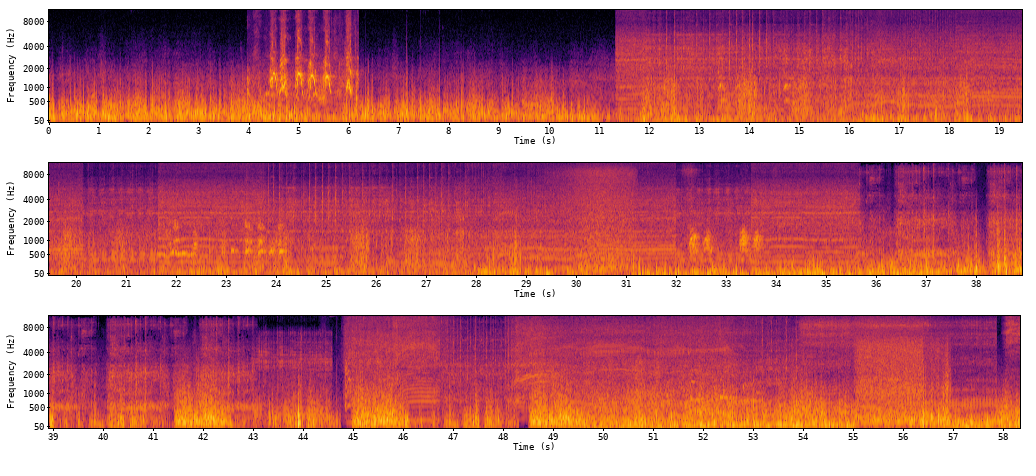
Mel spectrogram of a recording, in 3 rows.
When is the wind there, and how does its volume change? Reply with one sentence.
You can hear the wind from 0.0 to 58.3 s, getting quieter then louder.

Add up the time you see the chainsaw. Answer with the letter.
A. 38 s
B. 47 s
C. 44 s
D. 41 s
B.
